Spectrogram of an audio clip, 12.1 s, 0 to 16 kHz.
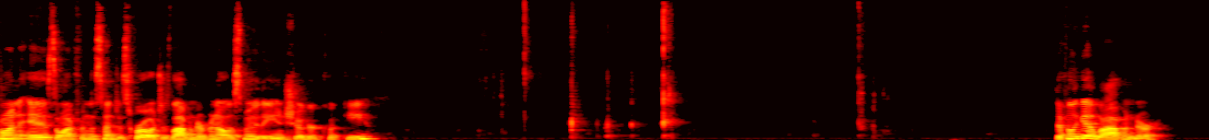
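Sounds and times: plastic packaging crinkling: 4.6s - 6.2s.

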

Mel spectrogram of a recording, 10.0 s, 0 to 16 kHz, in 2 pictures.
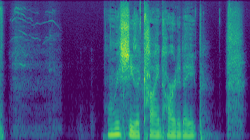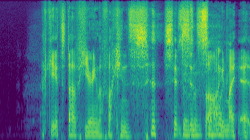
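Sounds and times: person breathing: 4.5s - 5.8s.

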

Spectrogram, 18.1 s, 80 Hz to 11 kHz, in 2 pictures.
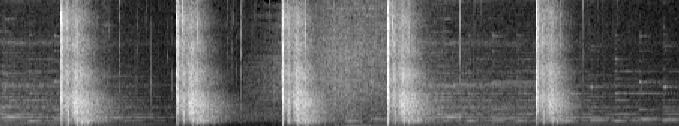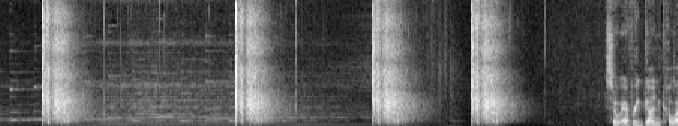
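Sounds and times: background music: 0.0s - 15.8s
pistol shots with ringing echo: 0.8s - 1.7s, 2.3s - 3.2s, 3.8s - 4.4s, 5.1s - 6.3s, 7.1s - 7.8s, 9.6s - 10.4s, 12.2s - 13.0s, 14.0s - 16.1s.

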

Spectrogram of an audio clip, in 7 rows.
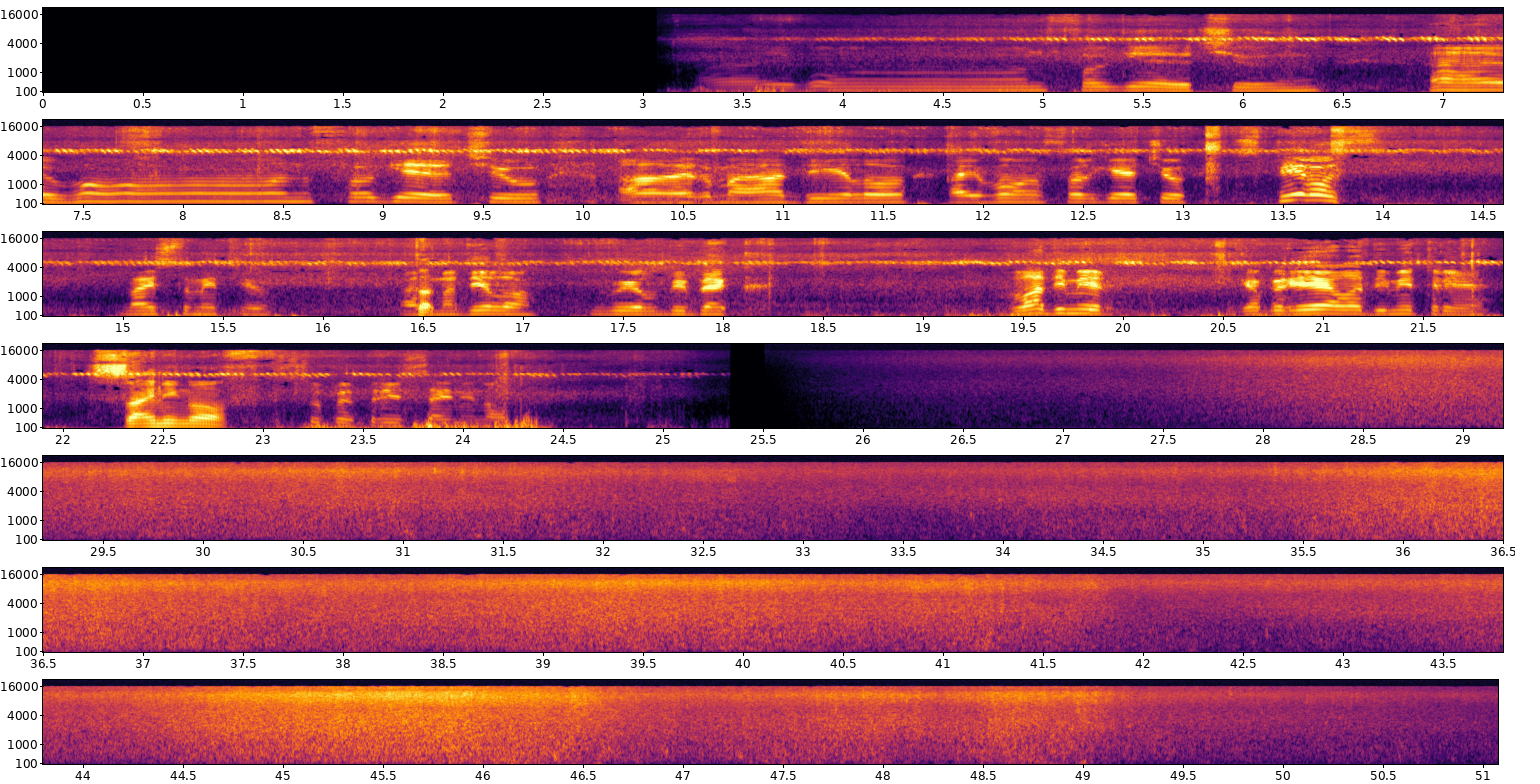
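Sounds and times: sea waves washing onto beach: 3.8s - 20.7s, 27.4s - 51.0s.

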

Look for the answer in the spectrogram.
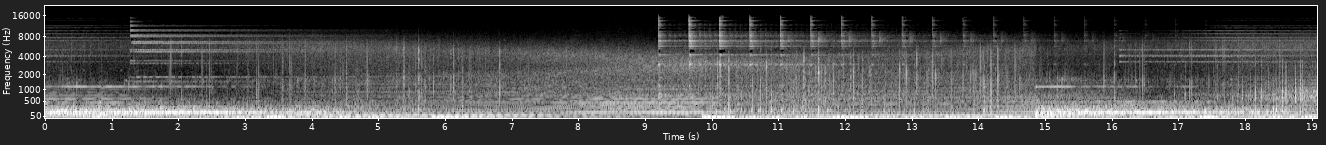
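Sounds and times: low pulsing synth bass: 0.0s - 8.3s, 9.8s - 19.0s
crisp hi-hat ticks: 9.2s - 14.9s.

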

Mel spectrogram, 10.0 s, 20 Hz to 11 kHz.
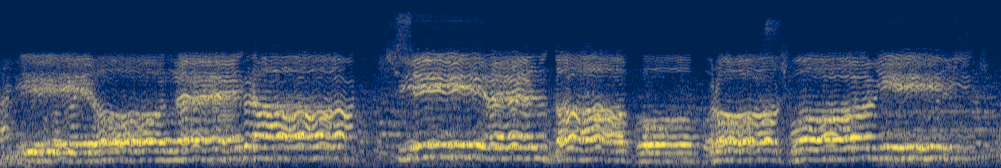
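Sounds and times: men chanting a hymn: 0.0s - 10.0s.

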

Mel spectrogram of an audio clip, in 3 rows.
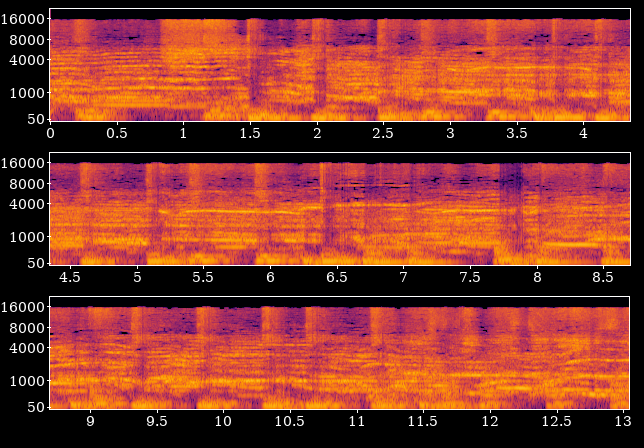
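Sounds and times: crowd shouting and cheering: 0.0s - 13.0s
loud dancehall music: 0.0s - 13.0s.

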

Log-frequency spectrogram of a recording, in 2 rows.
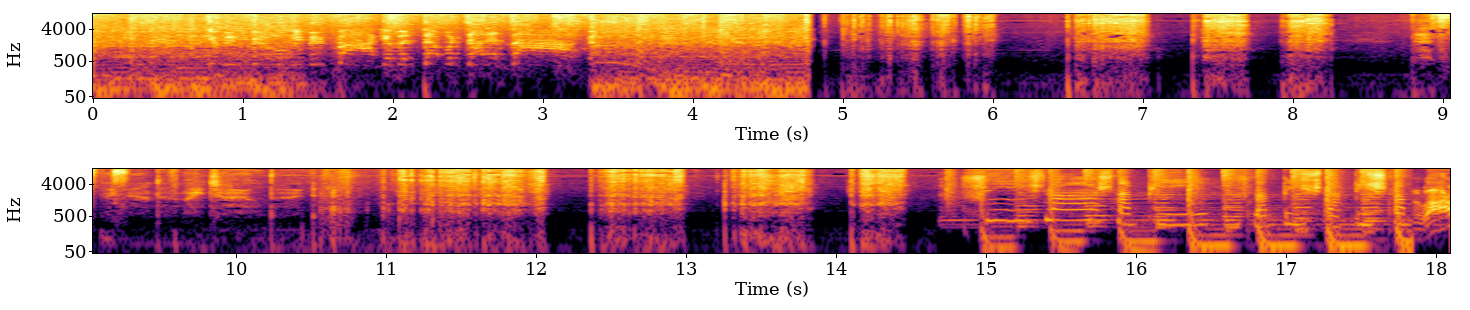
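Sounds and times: scratching against microphone: 4.9s - 8.3s, 10.3s - 14.5s
soft whispering: 8.8s - 10.6s.

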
